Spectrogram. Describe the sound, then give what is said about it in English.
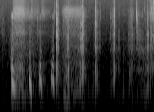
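A hard Ricola herbal cough drop is crunched between the teeth: several sharp, loud crunches in quick succession, then softer, irregular chewing and grinding. No one speaks. “I just crunched my Ricola.”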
